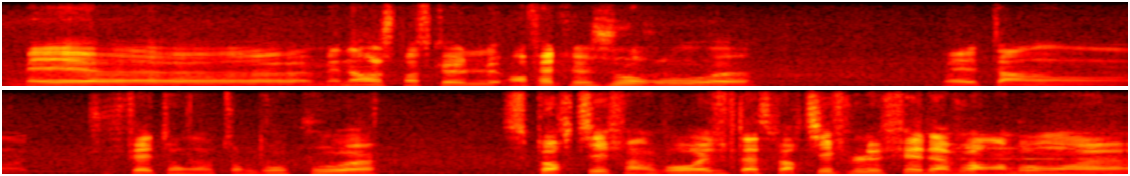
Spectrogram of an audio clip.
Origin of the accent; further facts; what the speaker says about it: France; accent: French; J'ai un accent français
